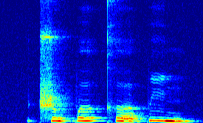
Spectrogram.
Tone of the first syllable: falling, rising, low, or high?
low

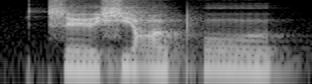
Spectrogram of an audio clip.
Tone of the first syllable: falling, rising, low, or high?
rising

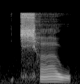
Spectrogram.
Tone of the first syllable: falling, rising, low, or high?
falling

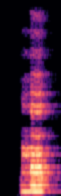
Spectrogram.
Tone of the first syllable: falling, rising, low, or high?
high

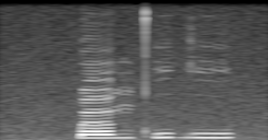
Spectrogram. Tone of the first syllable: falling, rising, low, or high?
rising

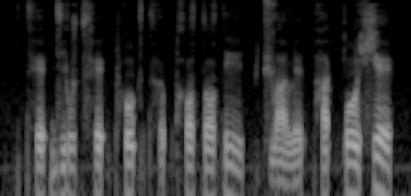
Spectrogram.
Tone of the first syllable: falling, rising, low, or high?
high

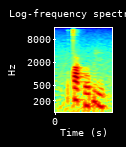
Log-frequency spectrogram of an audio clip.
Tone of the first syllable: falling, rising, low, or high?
falling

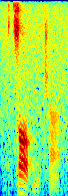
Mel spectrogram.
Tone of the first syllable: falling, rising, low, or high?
falling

